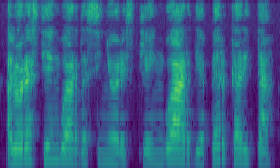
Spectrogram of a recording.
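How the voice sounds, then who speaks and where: A woman's voice: mid-range voice, little pitch movement, brisk, muffled recording, lightly acted. A woman reading the lines of an anxious, cautious female servant who gives urgent warnings.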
